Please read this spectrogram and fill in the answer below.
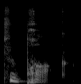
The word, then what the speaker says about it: Tupac: Let's say his name properly. Pac. Tupac. – Tupac. – Tupac. – Tupac. – Pac. – P-A-C. – It's closer to Pac.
